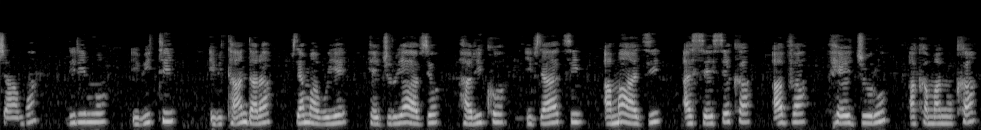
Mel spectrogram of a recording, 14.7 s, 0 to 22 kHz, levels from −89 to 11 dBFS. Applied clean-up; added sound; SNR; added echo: classical method Wiener filter.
